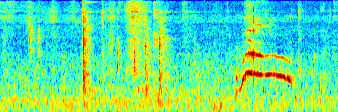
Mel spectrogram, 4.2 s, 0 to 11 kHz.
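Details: Rescued kitten Ame, estimated 3 to 7 weeks old, found in heavy rain in Osaka in August 2021; one short rising-then-level meow near the end, otherwise faint indoor background rumble and small clicks.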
